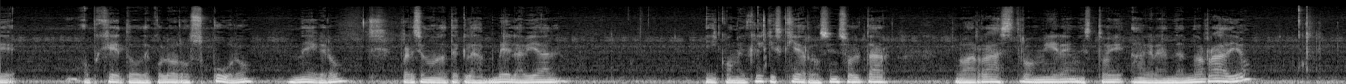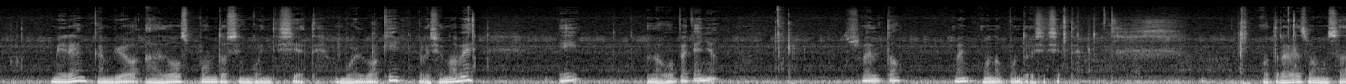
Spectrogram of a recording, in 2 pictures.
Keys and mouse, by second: 5.0 b, 7.6 click, 13.0 b, 17.2 b, 18.2 click, 26.0 b, 26.3 click.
